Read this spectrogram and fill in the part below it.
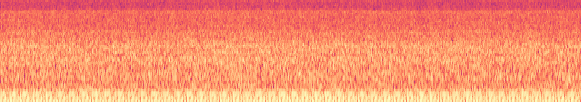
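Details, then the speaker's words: Portable generator after the surging repair, started on choke: an even, steady drone with no rise or fall in speed and no surging, holding its governed speed smoothly. "all right guys y'all heard it steady no surgeon we did what we set out to thank you"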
